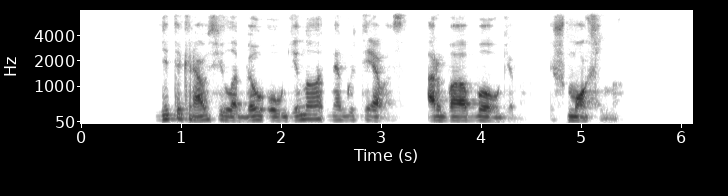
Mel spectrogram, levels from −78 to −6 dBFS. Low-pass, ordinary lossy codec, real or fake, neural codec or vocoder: 7.2 kHz; Opus, 32 kbps; real; none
